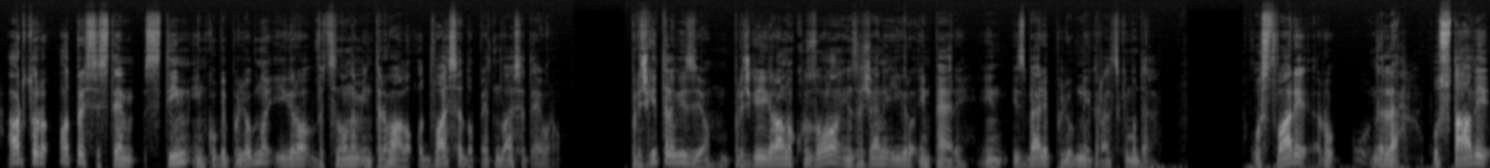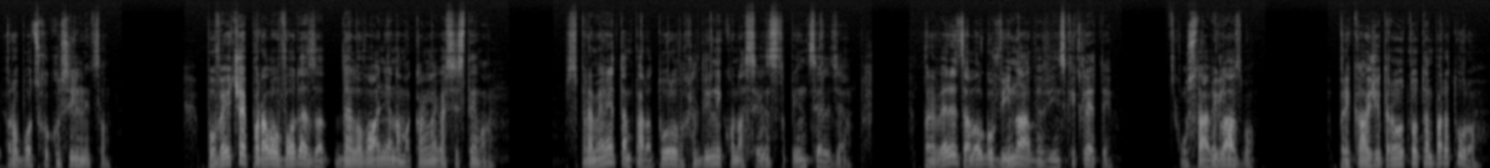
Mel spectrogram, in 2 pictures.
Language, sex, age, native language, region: Slovenian, male, 18-29, Slovenian, Drava region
